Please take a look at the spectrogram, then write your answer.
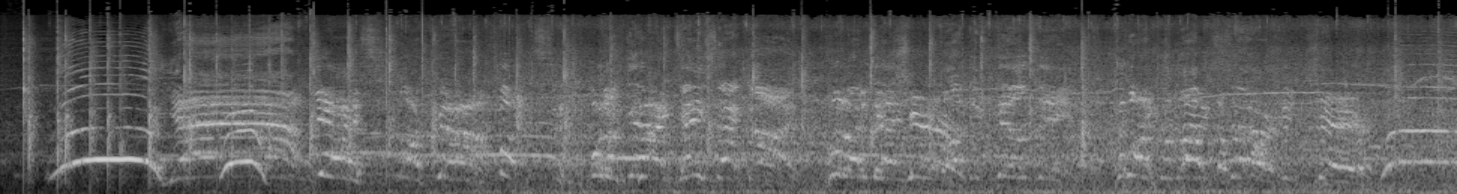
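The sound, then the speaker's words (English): An audience cheers and applauds loudly for about twelve seconds as a helper points along a sign reading loud to quiet to gauge the volume, with high whoops and shouting voices layered over steady clapping that stays strong throughout. “She's going to point by Woo! Everyone's applause.”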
